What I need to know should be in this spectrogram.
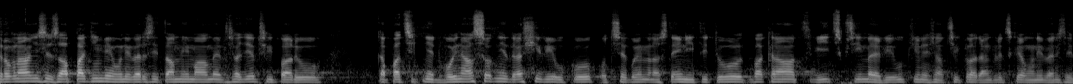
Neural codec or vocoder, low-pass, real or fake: codec, 44.1 kHz, 3.4 kbps, Pupu-Codec; 14.4 kHz; fake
